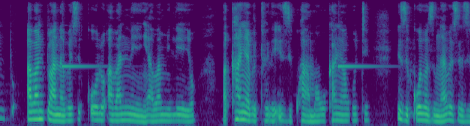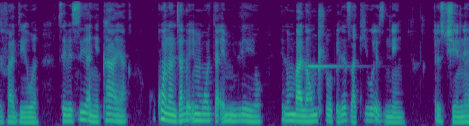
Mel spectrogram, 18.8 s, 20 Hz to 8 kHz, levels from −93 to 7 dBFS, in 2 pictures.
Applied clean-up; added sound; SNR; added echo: none; Glockenspiel; 16 dB; none.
